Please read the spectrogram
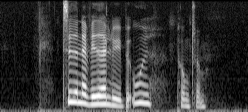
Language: Danish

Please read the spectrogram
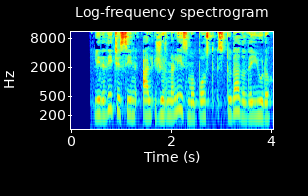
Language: Esperanto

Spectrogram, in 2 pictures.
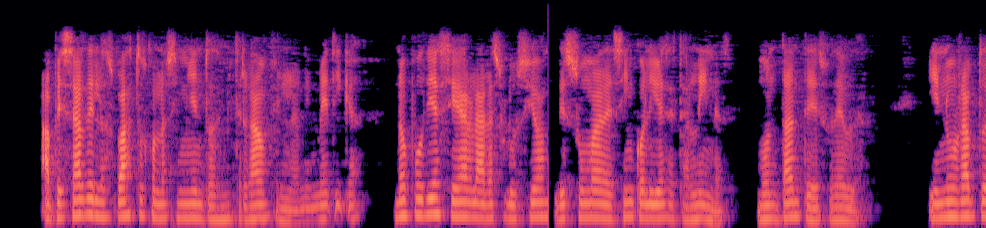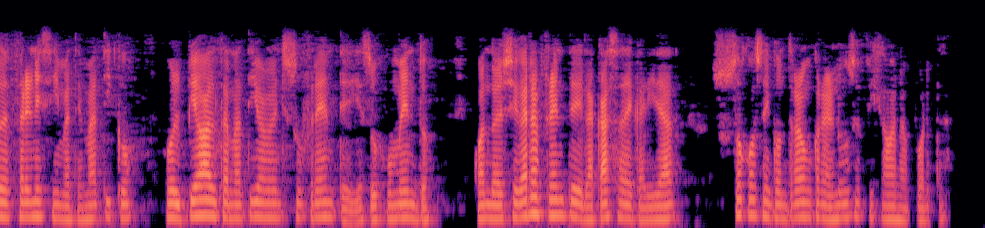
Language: Spanish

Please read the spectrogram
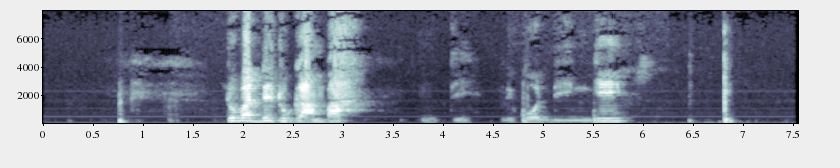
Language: Ganda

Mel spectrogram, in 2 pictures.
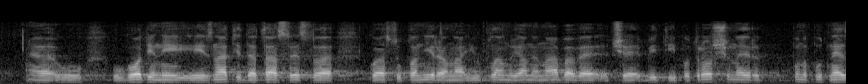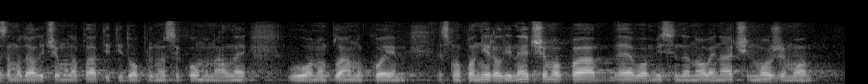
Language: Croatian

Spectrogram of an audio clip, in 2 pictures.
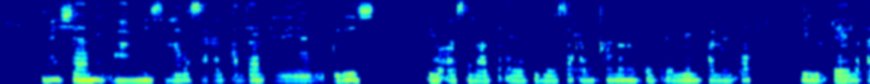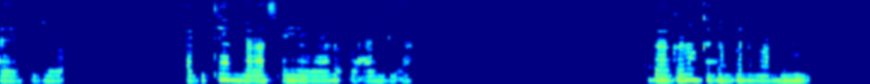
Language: Somali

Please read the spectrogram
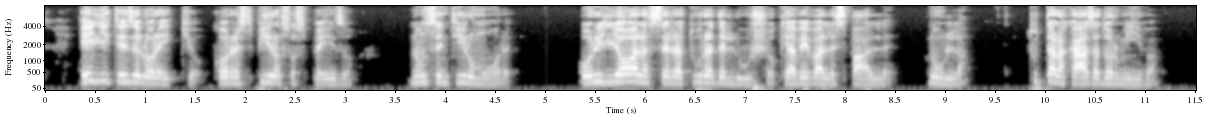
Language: Italian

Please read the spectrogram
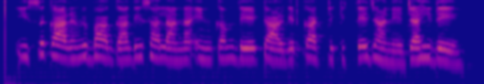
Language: Punjabi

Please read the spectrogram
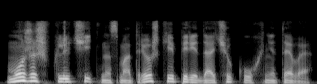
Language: Russian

